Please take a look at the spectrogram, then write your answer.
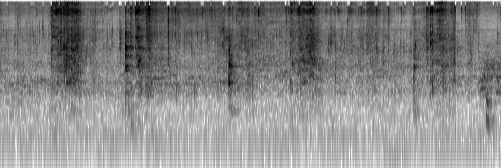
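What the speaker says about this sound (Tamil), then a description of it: "உப்பு சேர்த்து எல்லாத்தையும் சேர்த்து இப்படி ஒரு கிண்டி விடும்." Spiced chicken curry being stirred in a pan, with repeated scraping strokes and a soft sizzle running underneath, moderately close and steady, with no talking.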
